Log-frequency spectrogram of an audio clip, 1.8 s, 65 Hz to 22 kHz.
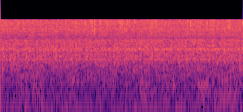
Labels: {"label": "anthrophony, boat engine", "recorder": "SoundTrap 300"}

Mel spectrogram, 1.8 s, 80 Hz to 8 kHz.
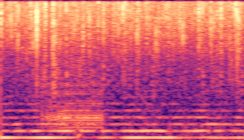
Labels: {"label": "biophony, midshipman", "recorder": "SoundTrap 500"}
{"label": "biophony, croak", "recorder": "SoundTrap 500"}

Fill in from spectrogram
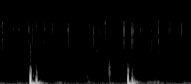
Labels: {"label": "biophony, double pulse", "recorder": "SoundTrap 300"}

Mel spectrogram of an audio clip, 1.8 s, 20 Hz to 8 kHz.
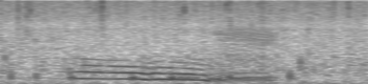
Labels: {"label": "biophony, grouper", "recorder": "SoundTrap 300"}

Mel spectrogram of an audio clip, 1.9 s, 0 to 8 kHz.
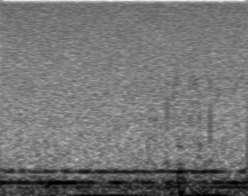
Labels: {"label": "anthrophony, boat engine", "recorder": "SoundTrap 300"}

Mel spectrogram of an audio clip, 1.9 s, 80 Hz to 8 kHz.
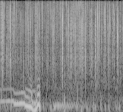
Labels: {"label": "biophony, cascading saw", "recorder": "SoundTrap 600 or HydroMoth"}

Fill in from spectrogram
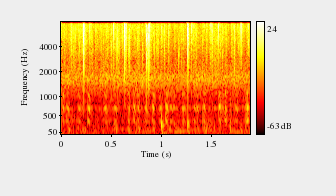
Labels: {"label": "anthrophony, mechanical", "recorder": "SoundTrap 300"}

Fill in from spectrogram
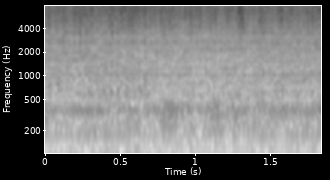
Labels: {"label": "anthrophony, boat engine", "recorder": "SoundTrap 300"}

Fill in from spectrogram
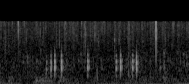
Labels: {"label": "biophony, damselfish", "recorder": "SoundTrap 500"}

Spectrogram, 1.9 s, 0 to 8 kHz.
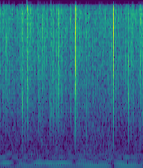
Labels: {"label": "biophony, midshipman", "recorder": "SoundTrap 500"}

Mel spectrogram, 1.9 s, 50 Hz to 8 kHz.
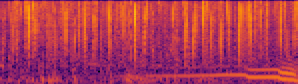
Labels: {"label": "biophony, cascading saw", "recorder": "SoundTrap 600 or HydroMoth"}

